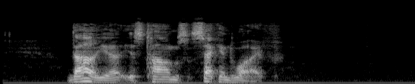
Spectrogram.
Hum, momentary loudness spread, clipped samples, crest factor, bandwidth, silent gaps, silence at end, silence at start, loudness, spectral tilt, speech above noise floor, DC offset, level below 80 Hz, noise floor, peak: 60 Hz at -50 dBFS; 9 LU; under 0.1%; 22 dB; 9.4 kHz; none; 1.4 s; 0.7 s; -21 LUFS; -4 dB/octave; 34 dB; under 0.1%; -52 dBFS; -55 dBFS; -2 dBFS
